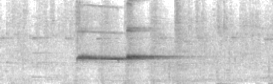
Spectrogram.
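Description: A shrill whistle blast about a second and a half long, starting about a second in, holding one high pitch that steps up slightly in its middle: a band leader's whistle signal over the low murmur of the gym.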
